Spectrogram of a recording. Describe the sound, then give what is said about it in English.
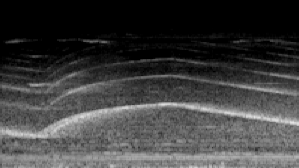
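A backup fire truck siren passes with a loud, steady wail that dips, then climbs slowly and drifts back down over the low rumble of traffic. “Backup fire truck passing right now.”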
